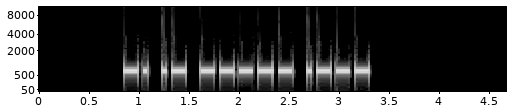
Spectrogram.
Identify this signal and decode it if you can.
Morse code, heard as a keyed tone, about 25 wpm, 700 Hz. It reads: NA0J
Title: USA Call Signs - 4 Characters - Repeated 2x - 25wpm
